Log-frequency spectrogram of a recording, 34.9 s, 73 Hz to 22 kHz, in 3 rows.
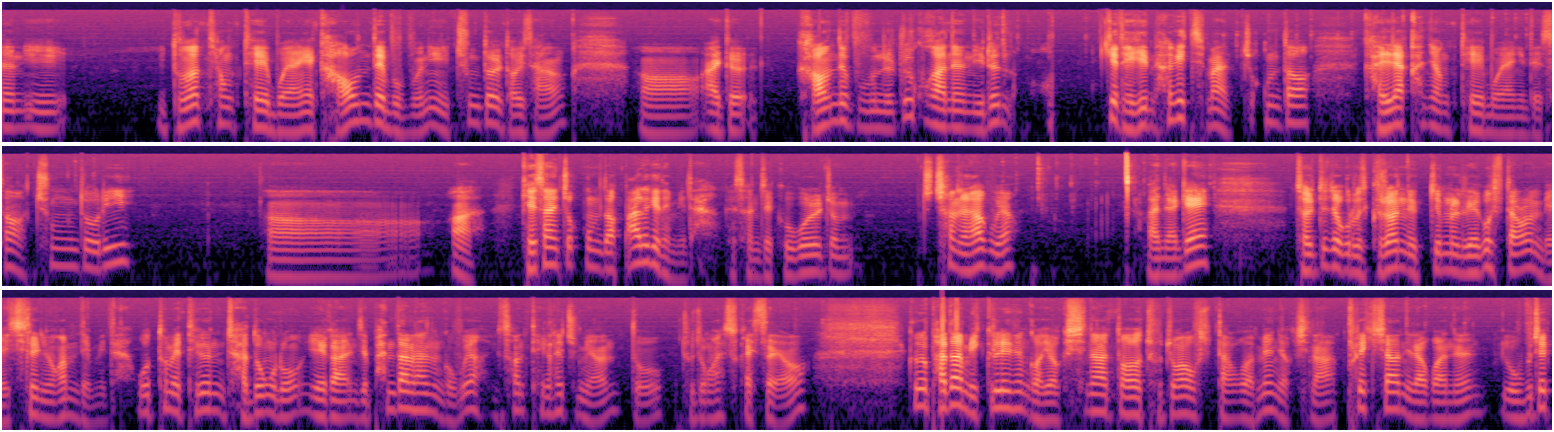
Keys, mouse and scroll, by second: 7.6 alt+right click, 8.1 alt+click, 8.5 alt+middle click, 8.8 alt+right click, 9.1 alt+middle click, 9.5 alt+click, 9.7 alt+right click, 10.0 alt+middle click, 11.1 click, 11.3 click, 12.1 click, 19.1 click, 19.5 alt+middle click, 19.8 alt+click, 20.2 alt+right click, 21.5 click, 29.2 alt+click, 29.6 alt+click, 29.9 alt+right click, 30.2 alt+middle click, 33.9 click.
